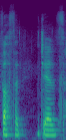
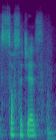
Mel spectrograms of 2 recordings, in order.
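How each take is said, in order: First: The S sounds are lisped like TH. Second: The S sounds are clear and hissing.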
